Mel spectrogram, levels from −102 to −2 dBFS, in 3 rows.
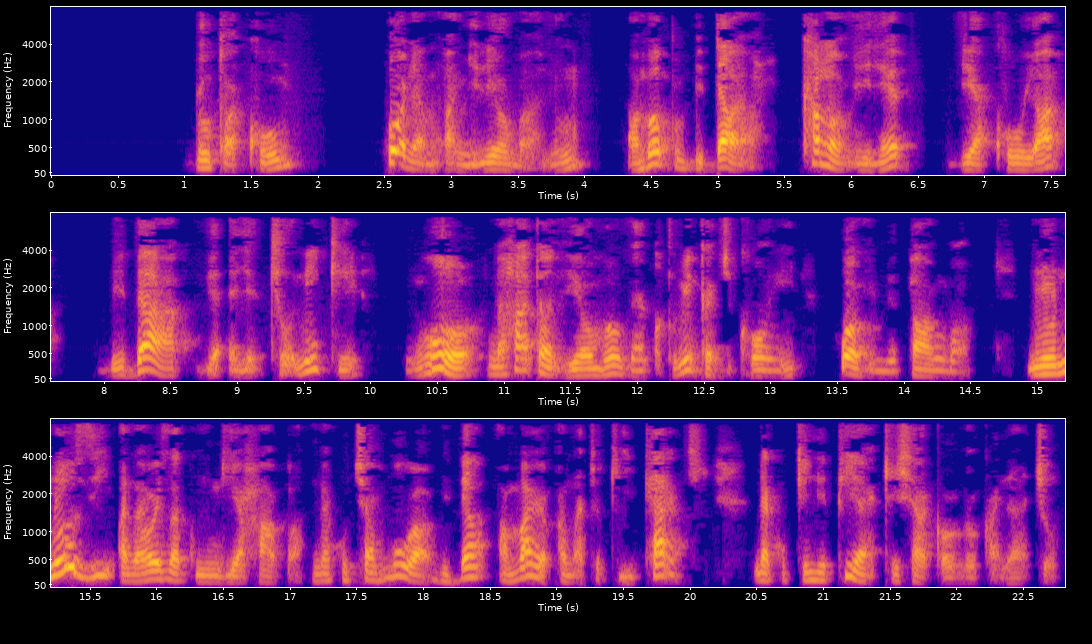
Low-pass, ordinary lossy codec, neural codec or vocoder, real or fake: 7.2 kHz; MP3, 32 kbps; codec, 16 kHz, 1 kbps, FreqCodec, larger model; fake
